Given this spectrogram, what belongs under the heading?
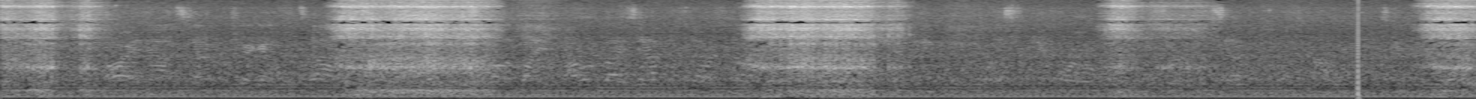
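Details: A frog snoring: repeated hissing, raspy breaths about every two to three seconds over a low steady hum.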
